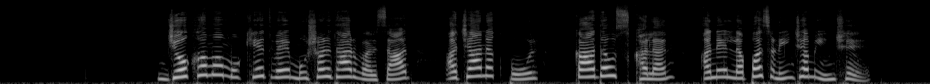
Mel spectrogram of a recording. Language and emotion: Gujarati, neutral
